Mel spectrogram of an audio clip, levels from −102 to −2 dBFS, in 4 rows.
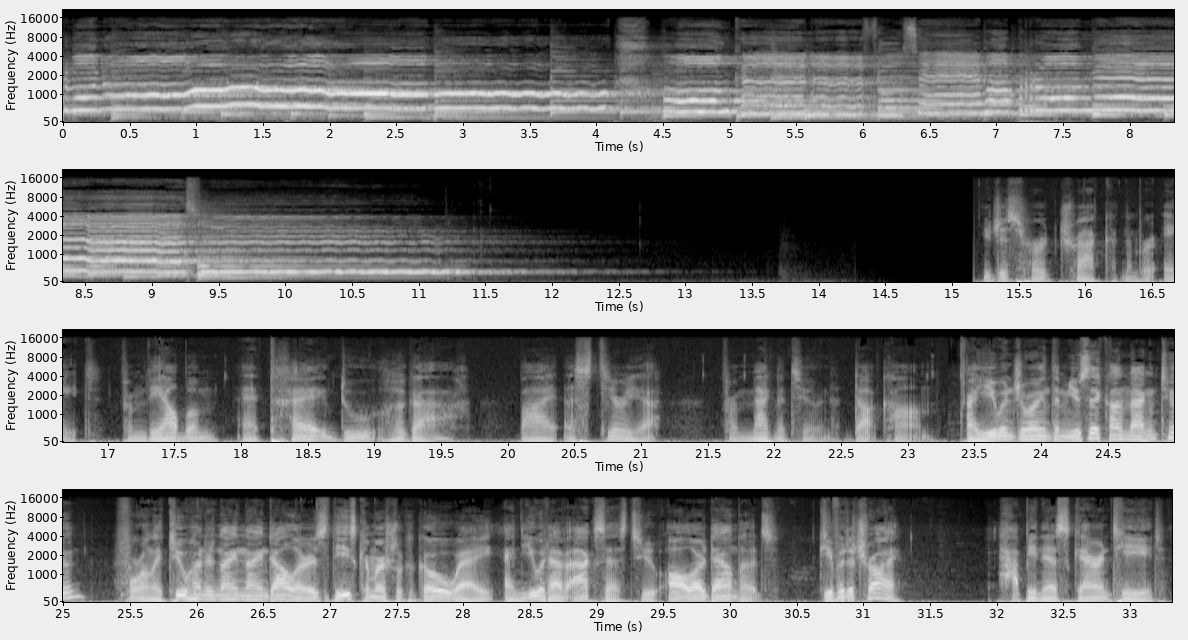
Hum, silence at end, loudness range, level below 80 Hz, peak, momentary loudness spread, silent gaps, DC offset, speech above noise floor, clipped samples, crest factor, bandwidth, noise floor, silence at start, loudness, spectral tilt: none; 0 s; 13 LU; -32 dBFS; -4 dBFS; 15 LU; 14.62-15.16 s; under 0.1%; 60 dB; under 0.1%; 16 dB; 16 kHz; -79 dBFS; 0 s; -19 LUFS; -5.5 dB/octave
